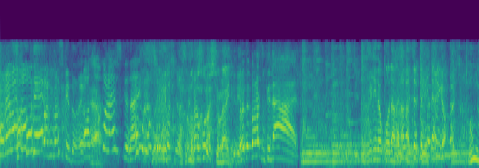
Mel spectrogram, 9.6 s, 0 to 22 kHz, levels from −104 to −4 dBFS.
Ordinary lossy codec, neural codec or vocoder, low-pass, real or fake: none; codec, 16 kHz, 2 kbps, FunCodec, trained on Chinese and English, 25 frames a second; none; fake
